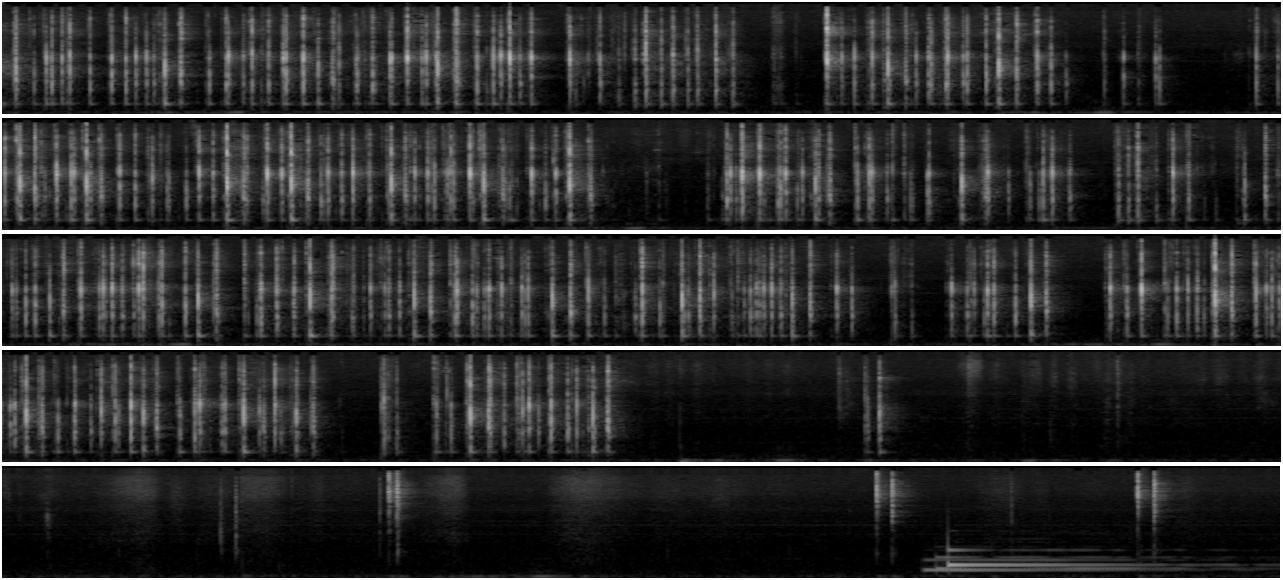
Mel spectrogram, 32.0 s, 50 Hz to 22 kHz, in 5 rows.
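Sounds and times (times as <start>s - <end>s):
mechanical keyboard typing: 0.0s - 22.3s.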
